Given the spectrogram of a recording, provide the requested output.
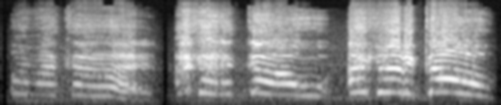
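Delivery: high-pitched, rising retold panic; panicked. Telling him she has to go, panicked. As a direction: act out frantic urge to escape. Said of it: "the tears started to come".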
